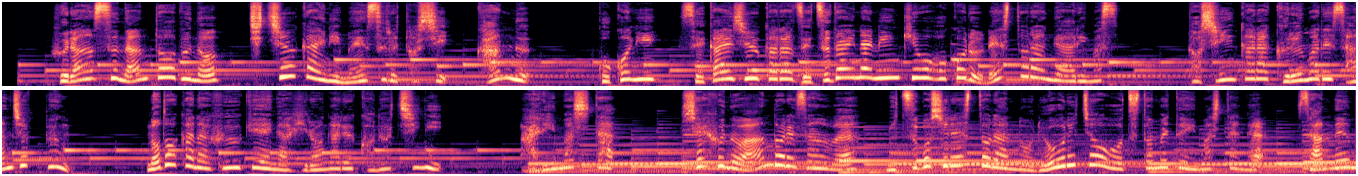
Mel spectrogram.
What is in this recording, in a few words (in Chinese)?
日语 女声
